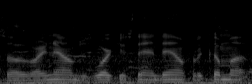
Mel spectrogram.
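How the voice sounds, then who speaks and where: A man's voice: fairly low pitch, monotone, a little fast, background noise. A man, a rapper talking casually in an interview, loose and slangy with many fillers and restarts. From San Francisco Bay Area. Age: 20s. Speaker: rapper guest.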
